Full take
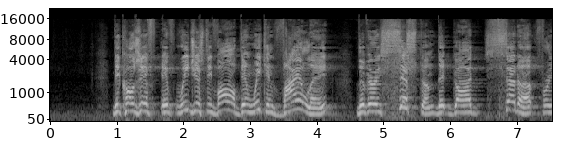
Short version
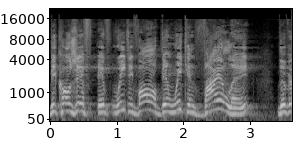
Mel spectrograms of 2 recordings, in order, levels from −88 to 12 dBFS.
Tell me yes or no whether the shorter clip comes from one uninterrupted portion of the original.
no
